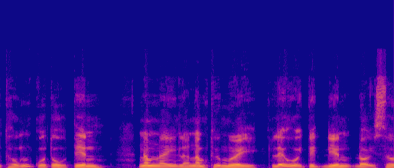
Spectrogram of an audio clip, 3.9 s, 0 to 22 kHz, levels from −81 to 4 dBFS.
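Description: Nothing stood out as a technical fault on listening to this speech.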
